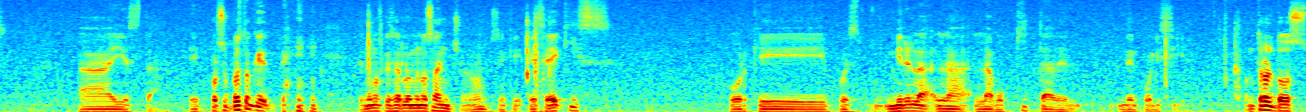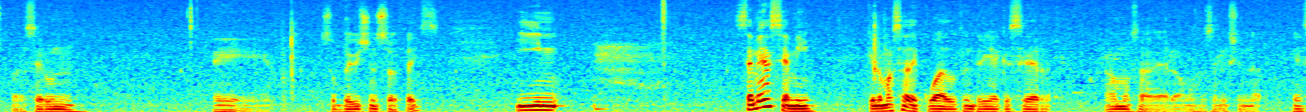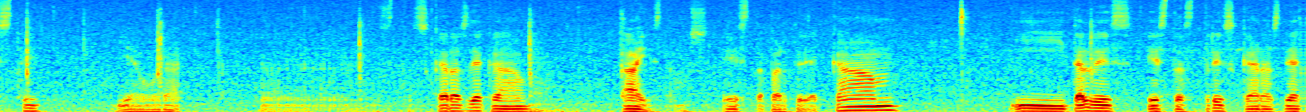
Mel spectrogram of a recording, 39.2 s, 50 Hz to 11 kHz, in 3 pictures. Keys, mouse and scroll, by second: 2.7 scroll down 1, 3.2 click, 3.7 Tab, 4.1 click, 5.2 s, 5.3 x, 8.6 click, 8.9-10.6 middle drag, 12.2 ctrl+2, 13.3-15.0 middle drag, 15.6-15.9 scroll up 2, 16.1-17.7 shift+middle drag, 19.8 middle click, 21.8 Tab, 22.1 middle click, 23.5 right click, 25.0 click, 26.5 alt+right click, 27.3-27.6 alt+scroll up 1, 27.9 alt+shift+right click, 29.0 right click, 29.8 shift+right click, 30.5 shift+middle click, 31.2 scroll up 2, 31.8 alt+shift+right click, 32.4-36.6 alt+shift+middle drag, 36.6-37.0 scroll up 2, 37.4 shift+right click, 37.9 shift+right click, 38.8 shift+right click.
